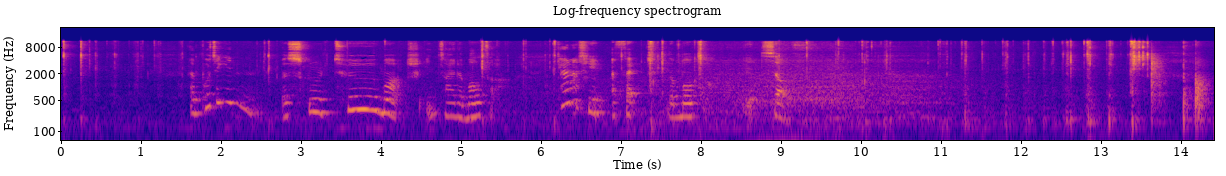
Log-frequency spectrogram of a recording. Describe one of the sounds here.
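A screwdriver turns a small screw into metal with faint scraping.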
